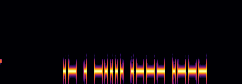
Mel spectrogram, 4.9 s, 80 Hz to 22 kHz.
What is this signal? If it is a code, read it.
Morse code, heard as a keyed tone, about 22 wpm, 700 Hz. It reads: AE6JJ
